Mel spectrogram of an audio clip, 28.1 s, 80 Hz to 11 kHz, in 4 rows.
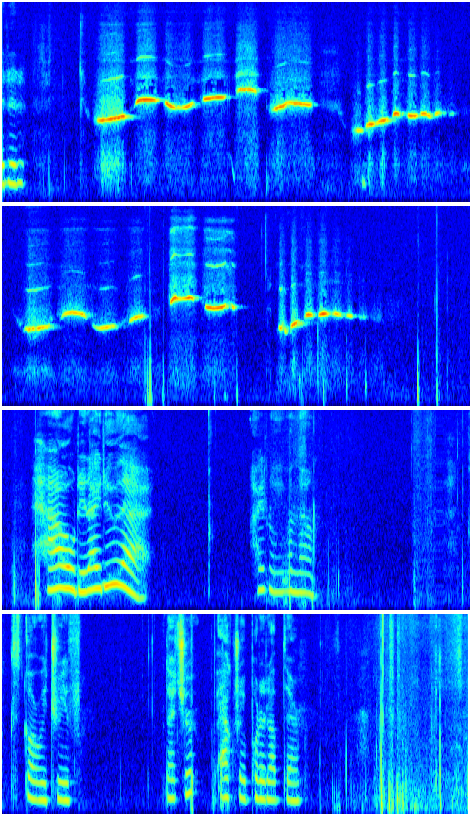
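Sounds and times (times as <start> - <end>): person whistling a tune: 1.4 - 10.6, 11.2 - 12.6.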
